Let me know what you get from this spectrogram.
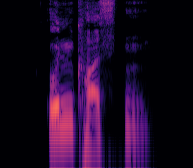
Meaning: side costs that must be added to the estimated main costs or deduced from a profit; costs that only indirectly serve the purpose of the undertaking; overhead
- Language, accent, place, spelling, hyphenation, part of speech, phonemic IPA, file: German, Germany, Berlin, Unkosten, Un‧kos‧ten, noun, /ˈʊnˌkɔstən/, De-Unkosten.ogg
